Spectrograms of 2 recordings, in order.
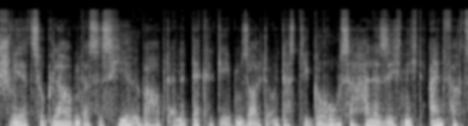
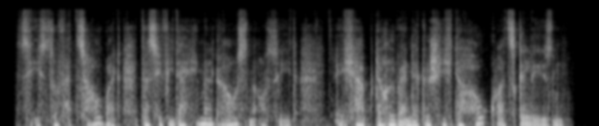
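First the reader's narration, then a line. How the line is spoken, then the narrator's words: Whispering. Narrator (German): Er hörte Hermine flüstern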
